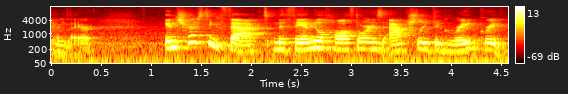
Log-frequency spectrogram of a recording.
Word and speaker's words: Hawthorne: h-a-t-h-o-r-n-e like it didn't and it was still pronounced Hawthorne like it didn't match the way like phonetically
